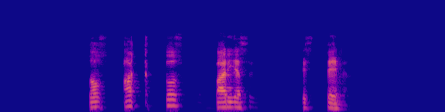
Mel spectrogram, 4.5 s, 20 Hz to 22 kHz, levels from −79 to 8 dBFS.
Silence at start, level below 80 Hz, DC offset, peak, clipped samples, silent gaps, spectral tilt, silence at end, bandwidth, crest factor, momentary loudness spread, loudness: 0.9 s; -74 dBFS; under 0.1%; -8 dBFS; under 0.1%; 1.13-1.24 s, 1.57-1.65 s, 1.91-1.95 s, 2.65-3.00 s; -5 dB/octave; 1.05 s; 7.8 kHz; 26 dB; 20 LU; -30 LUFS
